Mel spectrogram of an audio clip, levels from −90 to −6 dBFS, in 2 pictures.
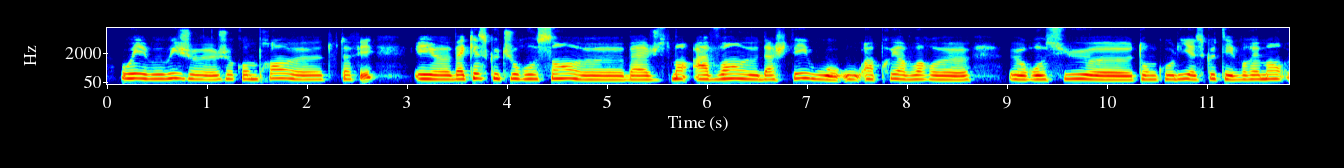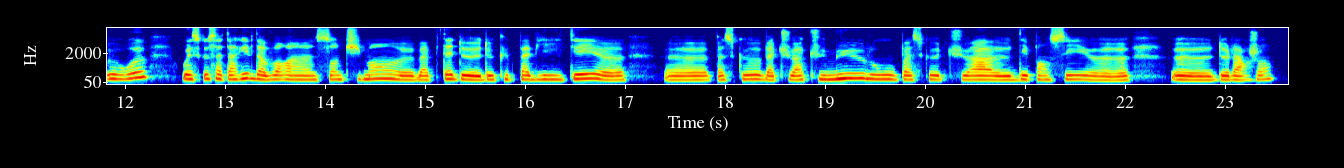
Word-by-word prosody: Oui, 210 Hz, -1 st, +4 dB
oui, 195 Hz, 0 st, 0 dB
oui, 215 Hz, +3 st, 0 dB
je 180 Hz, -4 st, -1 dB
je 190 Hz, +1 st, -5 dB
comprends, 185 Hz, +4 st, -3 dB
heu, 175 Hz, -2 st, -1 dB
tout 180 Hz, -, -9 dB
à 180 Hz, -, -4 dB
fait. 220 Hz, +8 st, -2 dB, 0.4 s
Et 195 Hz, -1 st, +5 dB
heu 180 Hz, -1 st, +2 dB
bah, 185 Hz, +2 st, +3 dB
qu'est-ce 215 Hz, +4 st, 0 dB
que -, -, -1 dB
tu 205 Hz, 0 st, -2 dB
ressens, 200 Hz, +2 st, +1 dB
heu 165 Hz, -1 st, +1 dB
bah, 165 Hz, 0 st, 0 dB
justement 160 Hz, +5 st, -3 dB
avant, 195 Hz, +3 st, +2 dB
heu, 180 Hz, -2 st, +1 dB
d'acheter 180 Hz, +6 st, -2 dB
ou 175 Hz, -7 st, +1 dB
ou 175 Hz, -, -2 dB
après 185 Hz, +2 st, -3 dB
avoir, 180 Hz, -1 st, -1 dB
heu 165 Hz, 0 st, +2 dB, 0.4 s
heu, 180 Hz, -, +2 dB
reçu, 175 Hz, +3 st, +1 dB
heu, 160 Hz, -2 st, +4 dB
ton 170 Hz, -1 st, -2 dB
colis? 180 Hz, +3 st, -1 dB
Est-ce 170 Hz, -2 st, -2 dB
que -, -, -4 dB
tu 185 Hz, -2 st, -1 dB
es -, -, +3 dB
vraiment 180 Hz, +3 st, -2 dB
heureux, 200 Hz, +7 st, +2 dB, 0.3 s
ou 190 Hz, -, +4 dB
est-ce 180 Hz, -1 st, 0 dB
que 195 Hz, -, +1 dB
ça 195 Hz, 0 st, 0 dB
t'arrive 180 Hz, +4 st, 0 dB
d'avoir 180 Hz, -1 st, +1 dB
un 170 Hz, -1 st, -1 dB
sentiment, 185 Hz, +3 st, -1 dB
heu 165 Hz, -1 st, +2 dB
bah, 165 Hz, +1 st, -2 dB
peut-être 190 Hz, +3 st, -2 dB
de 170 Hz, -3 st, +6 dB
de 170 Hz, +2 st, -1 dB
culpabilité, 175 Hz, +3 st, +1 dB
heu 165 Hz, -1 st, 0 dB, 0.4 s
heu, 160 Hz, +1 st, -1 dB
parce 165 Hz, +1 st, -3 dB
que, 185 Hz, 0 st, 0 dB
bah, 165 Hz, -2 st, -1 dB
tu 165 Hz, +2 st, -5 dB
accumules 190 Hz, +6 st, +2 dB
ou 185 Hz, -1 st, +1 dB
parce 170 Hz, -1 st, -2 dB
que 180 Hz, -2 st, -1 dB
tu 170 Hz, 0 st, -5 dB
as, 165 Hz, -1 st, +2 dB
heu, 160 Hz, 0 st, +2 dB
dépensé, 175 Hz, +1 st, -1 dB
heu 155 Hz, -1 st, -1 dB, 0.4 s
heu, 155 Hz, -2 st, +2 dB
de 165 Hz, +2 st, 0 dB
l'argent? 170 Hz, +4 st, -3 dB
175 Hz, 180 wpm, -22 LUFS, 165-190 Hz, 0.4 s, de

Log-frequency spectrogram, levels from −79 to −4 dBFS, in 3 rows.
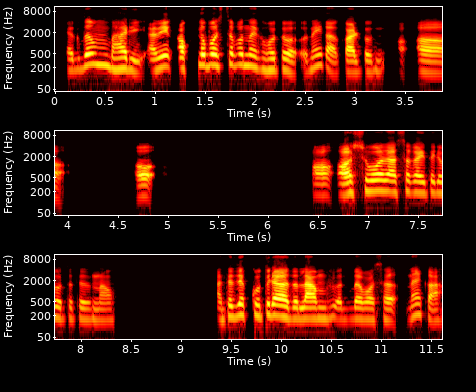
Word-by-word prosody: एकदम 245 Hz, +7 st, -1 dB
भारी 190 Hz, -4 st, 0 dB
आणि 190 Hz, +5 st, +3 dB
एक 220 Hz, -, -3 dB
ऑक्टोपसचं 245 Hz, +4 st, +1 dB
पण 245 Hz, -2 st, -2 dB
होतं 185 Hz, 0 st, -3 dB, 0.2 s
नाही 230 Hz, +3 st, -4 dB
का, -, -, -1 dB
कार्टून 155 Hz, +1 st, 0 dB, 0.3 s
अ, 165 Hz, -, -2 dB, 1.0 s
अ -, -, +2 dB, 1.6 s
अ, -, -, -7 dB
ऑ 165 Hz, 0 st, 0 dB, 0.2 s
अश्वद 215 Hz, +3 st, +2 dB
असं 205 Hz, +1 st, +3 dB
काहीतरी 195 Hz, 0 st, -1 dB
होतं 170 Hz, -2 st, -7 dB
त्याचं 160 Hz, -2 st, -8 dB
नाव. 155 Hz, 0 st, -8 dB, 1.0 s
आणि 165 Hz, -, -8 dB
त्याचा 195 Hz, +2 st, +1 dB
एक 210 Hz, -, -2 dB
कुत्रा 210 Hz, 0 st, +5 dB
होता, 175 Hz, -2 st, +3 dB
लांब 170 Hz, +1 st, +3 dB
एकदम 165 Hz, 0 st, -4 dB
असा 160 Hz, -1 st, -4 dB
नाही 215 Hz, +4 st, -4 dB
का? 150 Hz, -, -1 dB
185 Hz, 155 wpm, -24 LUFS, 165-215 Hz, 1.6 s, कुत्रा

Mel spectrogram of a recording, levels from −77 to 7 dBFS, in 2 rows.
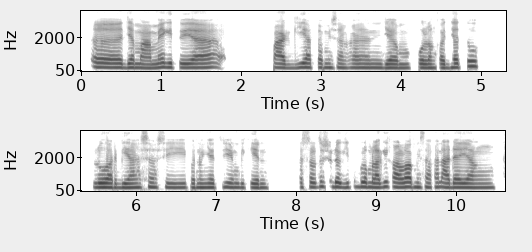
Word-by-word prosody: eee, 205 Hz, -2 st, +3 dB
jam 195 Hz, -1 st, +2 dB
mame 185 Hz, +4 st, +1 dB
gitu 195 Hz, -, -8 dB
ya. 195 Hz, +2 st, +2 dB, 0.7 s
Pagi 190 Hz, 0 st, 0 dB
atau 200 Hz, 0 st, -3 dB
misalkan 190 Hz, 0 st, -2 dB
jam 180 Hz, 0 st, +1 dB
pulang 185 Hz, -1 st, +2 dB
kerja 185 Hz, +2 st, 0 dB
tuh, 260 Hz, 0 st, +1 dB, 0.5 s
luar 205 Hz, -1 st, +5 dB
biasa 200 Hz, +2 st, 0 dB
sih, 200 Hz, -1 st, -2 dB
penuhnya 200 Hz, +1 st, +1 dB
tuh 220 Hz, +4 st, -7 dB
yang 205 Hz, -, -1 dB
bikin 190 Hz, 0 st, -1 dB, 0.4 s
kesel, 215 Hz, +1 st, -2 dB
terus 245 Hz, 0 st, -5 dB
udah 225 Hz, -, +5 dB
gitu, 205 Hz, +2 st, -5 dB
belum 225 Hz, -1 st, +2 dB
lagi 205 Hz, +3 st, +2 dB
kalau 225 Hz, 0 st, +5 dB
misalkan 215 Hz, +1 st, -3 dB
ada 205 Hz, 0 st, +2 dB
yang, 200 Hz, 0 st, 0 dB
200 Hz, 165 wpm, -25 LUFS, 190-210 Hz, 0.7 s, luar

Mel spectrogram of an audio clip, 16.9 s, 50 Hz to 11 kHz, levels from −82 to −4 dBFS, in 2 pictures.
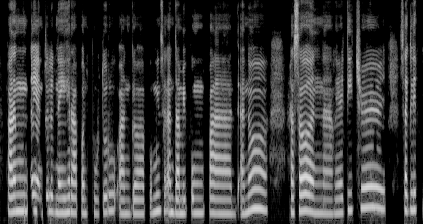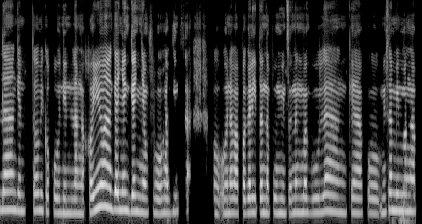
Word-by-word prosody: Parang 235 Hz, +2 st, +5 dB, 0.2 s
ayan 230 Hz, -3 st, +4 dB
tulad 230 Hz, -1 st, -2 dB
nahihirapan 215 Hz, -1 st, 0 dB
po 210 Hz, -2 st, -12 dB
turuan 220 Hz, -3 st, -4 dB
gawa 205 Hz, 0 st, -2 dB
po -, -, -13 dB
minsan 245 Hz, +2 st, -3 dB
ang 220 Hz, 0 st, -1 dB
dami 210 Hz, 0 st, +1 dB
pong 215 Hz, 0 st, -5 dB
pad 205 Hz, -1 st, 0 dB
ano 260 Hz, +5 st, 0 dB, 0.5 s
rason 240 Hz, +1 st, +6 dB, 0.2 s
na 205 Hz, 0 st, -4 dB
kaya, 215 Hz, +1 st, -4 dB
"Teacher, 290 Hz, +3 st, +1 dB, 0.4 s
saglit 255 Hz, +1 st, +1 dB
lang, 260 Hz, 0 st, +3 dB
ganito 245 Hz, 0 st, -4 dB
may 250 Hz, -, -3 dB
kukunin 215 Hz, -2 st, -4 dB
lang 210 Hz, 0 st, +1 dB
ako," 210 Hz, +2 st, -1 dB
yung 305 Hz, +5 st, +6 dB
mga 300 Hz, -2 st, +7 dB
ganiyan-ganiyan 240 Hz, -4 st, +5 dB
po, 210 Hz, -1 st, -4 dB
hanggang 220 Hz, +2 st, -3 dB
sa -, -, -5 dB, 0.5 s
oo, 200 Hz, -, -8 dB
napapagalitan 215 Hz, +1 st, +1 dB
na 210 Hz, -, +1 dB
po 220 Hz, -, -6 dB
minsan 210 Hz, -1 st, -3 dB
ng 220 Hz, 0 st, -2 dB
magulang. 220 Hz, +1 st, -1 dB
Kaya 215 Hz, -1 st, -1 dB
po 210 Hz, -1 st, -6 dB
minsan 225 Hz, +4 st, -1 dB
may 245 Hz, 0 st, +1 dB
mga 240 Hz, -1 st, +1 dB
220 Hz, 155 wpm, -21 LUFS, 210-245 Hz, 0.5 s, mga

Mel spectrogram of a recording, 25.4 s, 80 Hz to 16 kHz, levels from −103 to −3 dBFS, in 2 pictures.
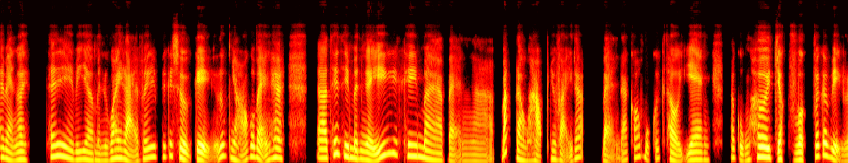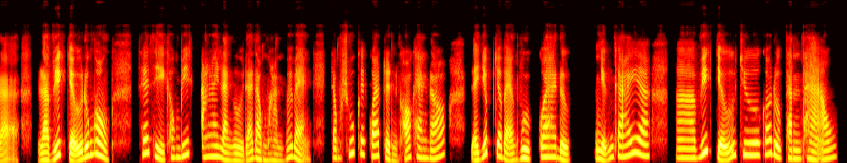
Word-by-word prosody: Thế 215 Hz, -, -1 dB
bạn 165 Hz, -6 st, -2 dB
ơi, 175 Hz, 0 st, 0 dB, 0.3 s
thế 230 Hz, -, +1 dB
thì 240 Hz, -6 st, +2 dB
bây 170 Hz, 0 st, -4 dB
giờ 165 Hz, -3 st, -2 dB
mình 150 Hz, -1 st, -7 dB
quay 190 Hz, +5 st, 0 dB
lại 175 Hz, -4 st, -1 dB
với 210 Hz, +4 st, -2 dB
với 225 Hz, -, -6 dB
cái 255 Hz, -, -3 dB
sự 190 Hz, -, +3 dB
kiện 175 Hz, -, +5 dB
lúc 235 Hz, +3 st, -1 dB
nhỏ 180 Hz, -4 st, -3 dB
của 230 Hz, -, +1 dB
bạn 190 Hz, -5 st, 0 dB
ha. 205 Hz, +1 st, 0 dB, 0.5 s
À, 200 Hz, 0 st, +3 dB
thế 285 Hz, +10 st, 0 dB
thì 240 Hz, -3 st, +3 dB
mình 185 Hz, -4 st, 0 dB
nghĩ 220 Hz, -, +2 dB
khi 250 Hz, -1 st, +2 dB
mà 180 Hz, -9 st, -1 dB
bạn, 140 Hz, 0 st, -7 dB
à, 135 Hz, -1 st, -10 dB
bắt -, -, +2 dB
đầu 165 Hz, -7 st, -1 dB
học 145 Hz, -, -1 dB
như 180 Hz, -, -4 dB
vậy 160 Hz, -4 st, -5 dB
đó, 210 Hz, +2 st, -3 dB, 0.3 s
bạn -, -, -5 dB
đã 165 Hz, -, -6 dB
có 210 Hz, +2 st, -6 dB
một -, -, -6 dB
cái 190 Hz, -, -9 dB
thời 145 Hz, -6 st, 0 dB
gian 165 Hz, +1 st, 0 dB, 0.3 s
nó 205 Hz, -, -4 dB
cũng 155 Hz, -5 st, -5 dB
hơi 225 Hz, 0 st, +6 dB
chật 180 Hz, -2 st, +3 dB
vật 165 Hz, +1 st, +3 dB
với 235 Hz, -, +2 dB
cái 265 Hz, +1 st, +3 dB
việc 205 Hz, -, 0 dB
là 65 Hz, -2 st, -3 dB, 0.3 s
là 165 Hz, +2 st, +3 dB
viết 245 Hz, -, +4 dB
chữ, 160 Hz, -, +6 dB
đúng 235 Hz, +7 st, +5 dB
hông? 260 Hz, -9 st, +4 dB, 0.5 s
Thế 305 Hz, +2 st, +3 dB
thì 205 Hz, -, +1 dB
không 215 Hz, +4 st, -6 dB
biết 255 Hz, +5 st, 0 dB, 0.2 s
ai 230 Hz, +2 st, -1 dB
là 175 Hz, -7 st, +1 dB
người 150 Hz, -2 st, -3 dB
đã 170 Hz, +6 st, -2 dB
đồng 175 Hz, -5 st, -1 dB
hành 150 Hz, -2 st, -8 dB
với 225 Hz, +3 st, -2 dB
bạn 190 Hz, -3 st, -1 dB, 0.3 s
trong 205 Hz, -1 st, -2 dB
suốt 295 Hz, +6 st, -1 dB
cái 290 Hz, -1 st, 0 dB
quá 245 Hz, -2 st, +4 dB
trình 165 Hz, -8 st, 0 dB
khó 185 Hz, +9 st, -1 dB
khăn 210 Hz, -4 st, -4 dB
đó 200 Hz, +8 st, -1 dB, 0.4 s
để 155 Hz, -, +2 dB
giúp 275 Hz, -, +2 dB
cho 255 Hz, -, +5 dB
bạn 150 Hz, -8 st, 0 dB
vượt 200 Hz, -2 st, +4 dB
qua 225 Hz, 0 st, +1 dB
được 165 Hz, -8 st, +1 dB, 0.4 s
những 190 Hz, +3 st, +1 dB
cái, 245 Hz, +7 st, +1 dB
a, 255 Hz, -4 st, +3 dB, 0.4 s
à, 200 Hz, 0 st, -1 dB
viết 315 Hz, -, +5 dB
chữ 155 Hz, +10 st, +5 dB
chưa 270 Hz, 0 st, +2 dB
có 295 Hz, +1 st, 0 dB
được 235 Hz, -7 st, +3 dB
thành 190 Hz, -1 st, -1 dB
thạo? 180 Hz, +4 st, -1 dB
200 Hz, 220 wpm, -24 LUFS, 165-230 Hz, 0.5 s, hơi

